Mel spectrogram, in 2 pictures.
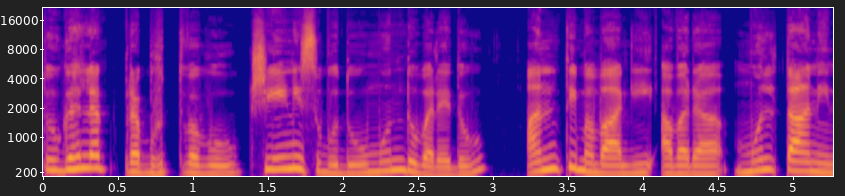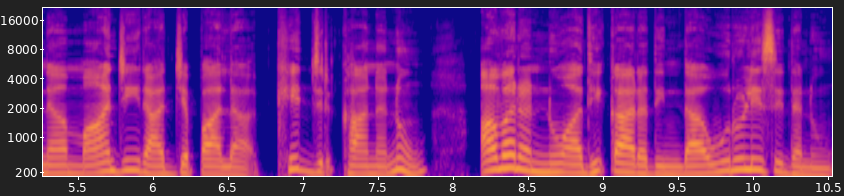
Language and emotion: Kannada, neutral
